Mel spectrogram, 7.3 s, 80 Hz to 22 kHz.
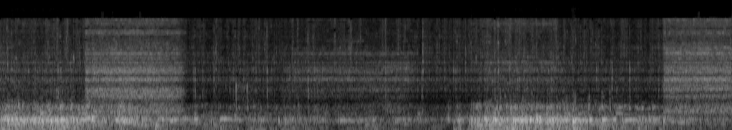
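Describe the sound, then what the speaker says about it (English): Whales call underwater off South Maui during a scuba dive around 22 feet deep, faint tonal moans and squeals heard under loud, steady regulator breathing and bubble rush. "Oh, I hear whales."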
